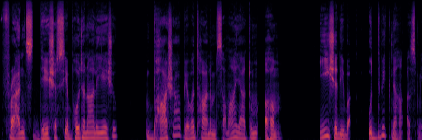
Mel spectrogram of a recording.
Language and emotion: Sanskrit, fearful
